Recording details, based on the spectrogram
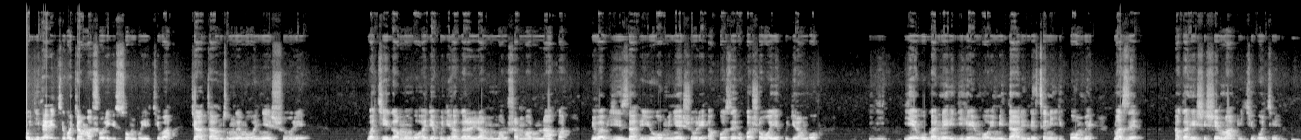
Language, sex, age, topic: Kinyarwanda, female, 36-49, education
